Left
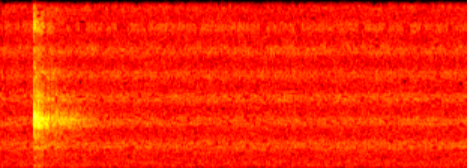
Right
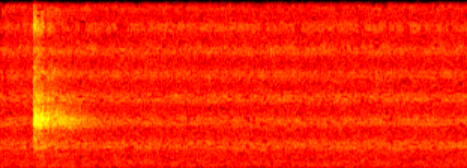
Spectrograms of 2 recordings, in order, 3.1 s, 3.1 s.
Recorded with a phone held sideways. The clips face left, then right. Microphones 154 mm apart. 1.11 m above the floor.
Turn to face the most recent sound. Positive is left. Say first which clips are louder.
# left 2 dB
turn(degrees=85)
